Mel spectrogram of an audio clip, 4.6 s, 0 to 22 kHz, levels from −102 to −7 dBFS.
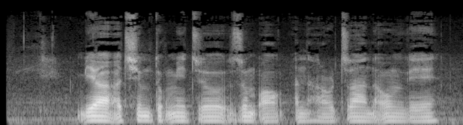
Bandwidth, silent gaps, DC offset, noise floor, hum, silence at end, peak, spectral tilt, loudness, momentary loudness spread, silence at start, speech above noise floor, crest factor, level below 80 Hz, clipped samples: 16 kHz; none; under 0.1%; -46 dBFS; none; 0.1 s; -6 dBFS; -5.5 dB/octave; -25 LUFS; 13 LU; 0.1 s; 22 dB; 20 dB; -48 dBFS; under 0.1%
